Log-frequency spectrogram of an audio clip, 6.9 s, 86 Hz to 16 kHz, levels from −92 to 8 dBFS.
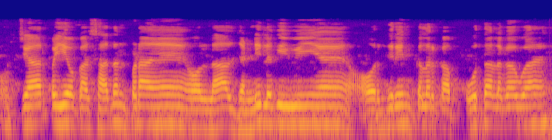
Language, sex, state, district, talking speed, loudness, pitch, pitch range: Hindi, male, Rajasthan, Jaisalmer, 180 wpm, -13 LUFS, 155 Hz, 145-155 Hz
